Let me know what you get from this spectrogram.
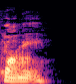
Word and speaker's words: Kwame: It doesn't really matter, but because it came into my mind, you know, we hear Kwame earlier on the show, and is it Kwame or Kwame? I feel like I always pronounce it Kwame. – Wrong. Kwame. Thank you.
